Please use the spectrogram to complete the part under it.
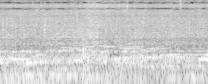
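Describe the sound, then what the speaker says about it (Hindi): Tomatoes and chillies fry in a pan in a steady, moderate sizzle heard up close, with no speech over it. "तो टमाटर मिर्ची डाल दूँगी, ये भी अच्छे से पक जाए"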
